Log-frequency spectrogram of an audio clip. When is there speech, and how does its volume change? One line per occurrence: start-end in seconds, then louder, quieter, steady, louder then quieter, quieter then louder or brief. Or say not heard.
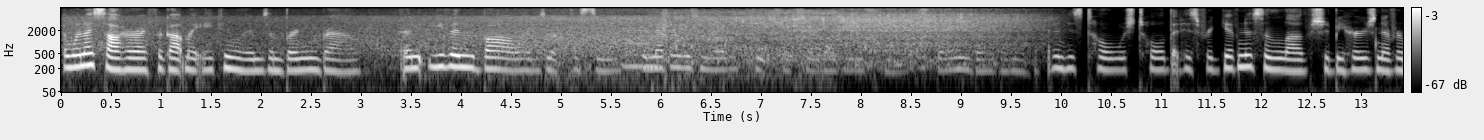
0.0-13.3 quieter then louder.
